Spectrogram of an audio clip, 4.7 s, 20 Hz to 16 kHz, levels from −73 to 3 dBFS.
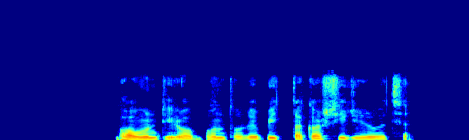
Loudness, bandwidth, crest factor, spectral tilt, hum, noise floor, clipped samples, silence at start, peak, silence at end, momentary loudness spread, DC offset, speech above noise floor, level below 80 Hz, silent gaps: -22 LUFS; 8 kHz; 20 dB; -6.5 dB/octave; none; under -90 dBFS; under 0.1%; 1.15 s; -2 dBFS; 0.65 s; 7 LU; under 0.1%; over 68 dB; -62 dBFS; 2.82-2.92 s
